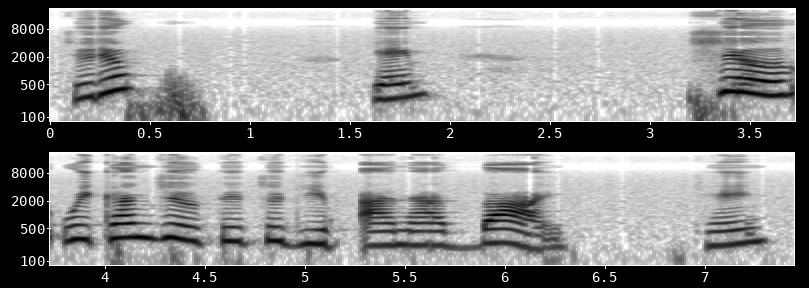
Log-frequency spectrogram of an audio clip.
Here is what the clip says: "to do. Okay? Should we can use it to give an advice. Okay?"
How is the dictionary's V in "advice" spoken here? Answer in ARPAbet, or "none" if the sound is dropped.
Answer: B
